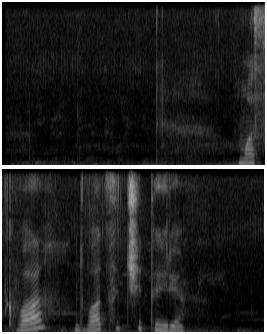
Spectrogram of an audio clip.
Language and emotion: Russian, neutral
